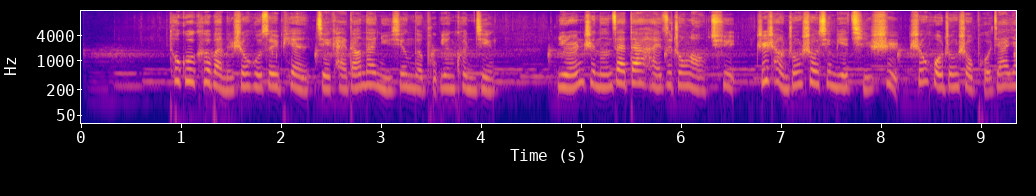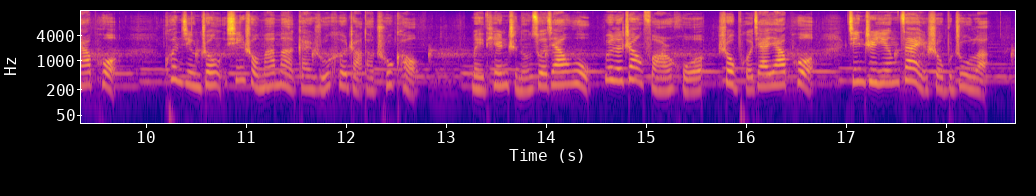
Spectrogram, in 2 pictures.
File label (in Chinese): 电影解说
